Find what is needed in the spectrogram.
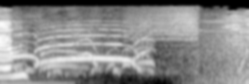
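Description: Young women whooping and squealing with gliding, rising-and-falling voices over upbeat background music. The music's bass stops just under a second in, and the voices fade out near the end.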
